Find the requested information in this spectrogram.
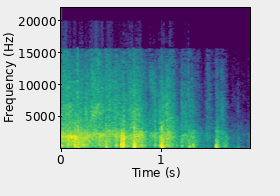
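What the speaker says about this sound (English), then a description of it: "so we want to give them a big round of applause." A brief round of applause from the audience at a city climate action plan annual meeting, a wash of scattered clapping with a few distinct claps that fades out quickly.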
